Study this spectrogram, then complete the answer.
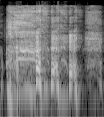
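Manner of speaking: high burst of laughter; helpless laugh at her own ordeal. Real, not acted. Laughs after recalling the test.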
